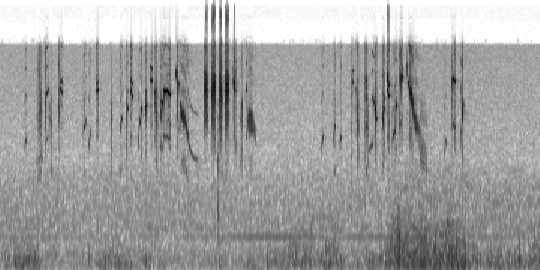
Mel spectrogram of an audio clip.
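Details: European goldfinch in a cage, taken outdoors in sudden snow and wind, singing steadily: rapid high twittering, liquid slurred notes and a brief buzzy rattle, two phrases separated by a gap, soft wind noise beneath.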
